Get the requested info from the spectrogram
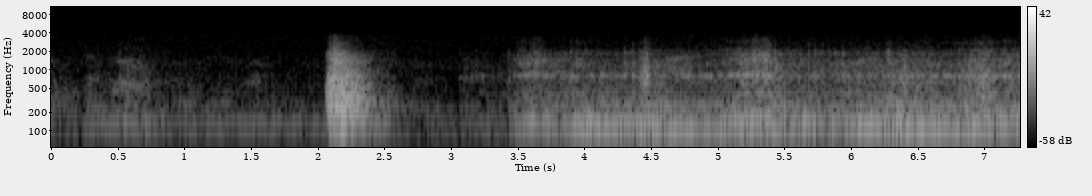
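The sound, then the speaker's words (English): An old car engine idles with a low, steady hum, gives a sudden sharp burst, then settles into a louder, rough, rumbling run that continues to the end. “I wonder if there are any brakes on this heap”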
